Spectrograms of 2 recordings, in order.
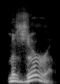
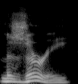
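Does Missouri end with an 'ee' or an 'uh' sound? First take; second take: uh; ee. First: The word ends with an 'uh' sound. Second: The word ends with an 'ee' sound.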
